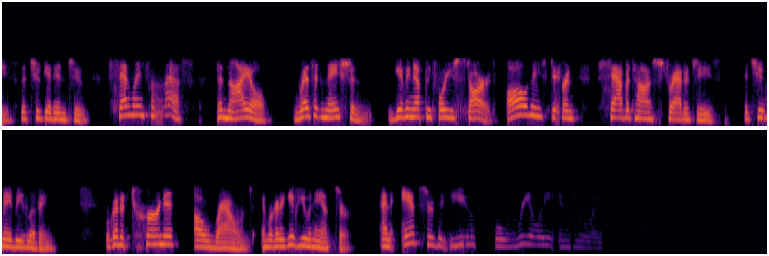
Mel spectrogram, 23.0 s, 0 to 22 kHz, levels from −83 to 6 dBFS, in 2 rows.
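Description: Speech passed through a G.729 codec, the 8 kbit/s G.729A variant, and the damage is plainly audible. It rebuilds the voice from a filter, a pitch predictor and sparse pulses, so nothing above 4 kHz survives and the speech sounds rough and synthetic. VoIP packet loss, concealed by the speech codec, hits at 2.26 s just after "you get into settling" (160 ms lost), 5.39 s (140 ms), 8.29 s (60 ms), 11.39 s, 13.09 s just before "to turn it around", 16.40 s after "to give you an" (60 ms), and 18.38 s. The decoder stretches its last frame into a fading buzzy tone or coloured noise, and the voice stays weak for a moment afterwards.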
